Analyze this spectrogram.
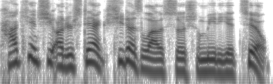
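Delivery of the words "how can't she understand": retold exasperation, higher pitch; mildly exasperated, pitched up; reliving a frustrated complaint without raising volume. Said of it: "I was, like, so frustrated".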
